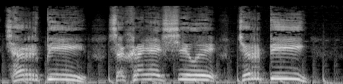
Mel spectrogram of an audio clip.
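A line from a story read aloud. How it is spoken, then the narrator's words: Yelling, voice breaking. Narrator (Russian): Заорал срывающимся голосом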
